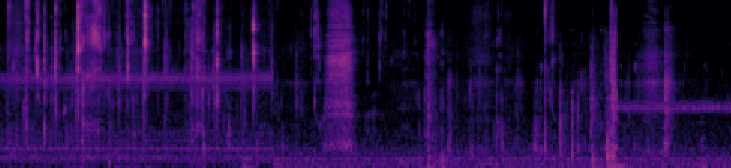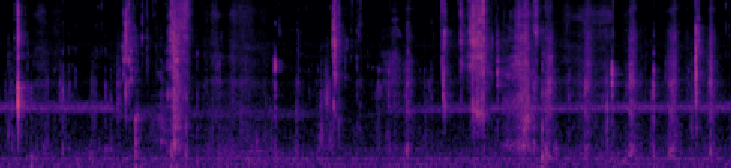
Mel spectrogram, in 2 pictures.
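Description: Close-miked eating of chicken pieces: wet chewing with irregular mouth clicks and smacks, and a few louder bites.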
